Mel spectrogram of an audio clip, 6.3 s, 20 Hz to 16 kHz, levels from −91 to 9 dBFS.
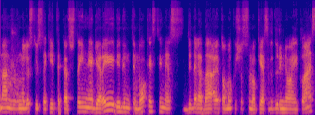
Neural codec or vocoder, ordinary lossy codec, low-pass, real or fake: codec, 44.1 kHz, 2.6 kbps, DAC; Opus, 16 kbps; 14.4 kHz; fake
